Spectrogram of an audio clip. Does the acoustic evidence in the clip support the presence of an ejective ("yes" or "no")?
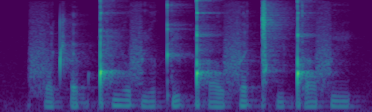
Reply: yes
